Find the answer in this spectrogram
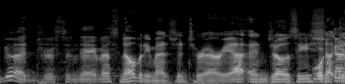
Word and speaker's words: Terraria: Liam, why do you say Terraria? Terraria. I said Terraria. Oh. just sound like you said it with like a TR instead of a TER.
